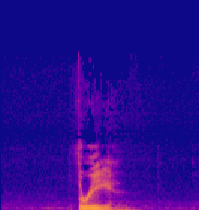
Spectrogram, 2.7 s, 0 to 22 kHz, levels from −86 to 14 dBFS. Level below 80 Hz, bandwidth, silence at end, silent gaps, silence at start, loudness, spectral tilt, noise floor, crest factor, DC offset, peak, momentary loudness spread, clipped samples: -50 dBFS; 12 kHz; 0.95 s; none; 1.05 s; -15 LUFS; -7 dB/octave; -58 dBFS; 18 dB; under 0.1%; -2 dBFS; 23 LU; under 0.1%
